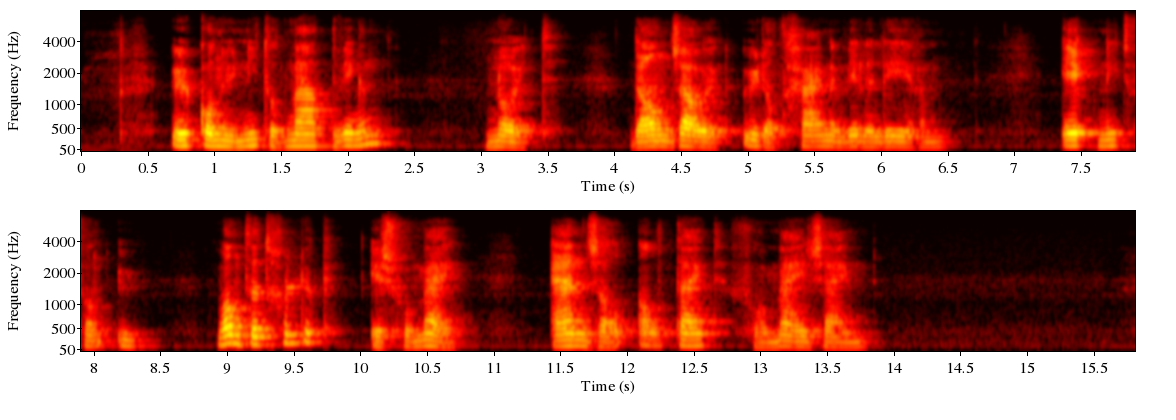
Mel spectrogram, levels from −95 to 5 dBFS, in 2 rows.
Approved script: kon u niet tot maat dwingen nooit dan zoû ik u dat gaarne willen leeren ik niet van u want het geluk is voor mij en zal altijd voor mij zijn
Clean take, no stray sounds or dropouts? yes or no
yes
